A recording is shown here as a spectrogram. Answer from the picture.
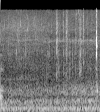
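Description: Steady low rumble of a propane camp-stove burner running under a frying pan, with faint crackles from the frying fish.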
